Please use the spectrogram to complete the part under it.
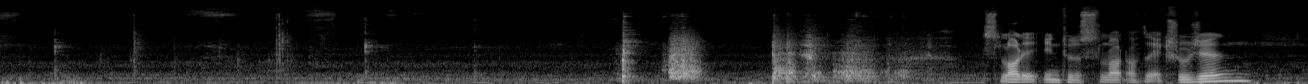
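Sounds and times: parts clattering on wooden table: 7.7s - 9.1s.

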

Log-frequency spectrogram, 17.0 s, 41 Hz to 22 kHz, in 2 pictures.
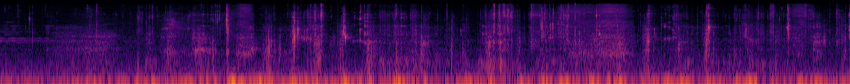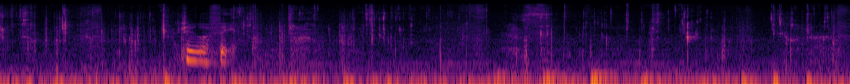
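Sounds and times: chewing: 0.0s - 17.0s
shells cracking and crunching: 0.2s - 13.0s.

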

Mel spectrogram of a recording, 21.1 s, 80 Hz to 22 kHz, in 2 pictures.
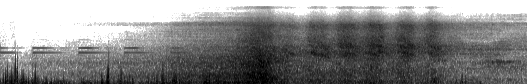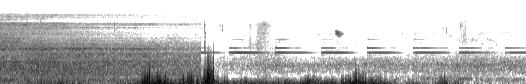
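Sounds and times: train passing at speed: 0.0s - 16.2s
train wheels clattering: 2.5s - 10.0s.

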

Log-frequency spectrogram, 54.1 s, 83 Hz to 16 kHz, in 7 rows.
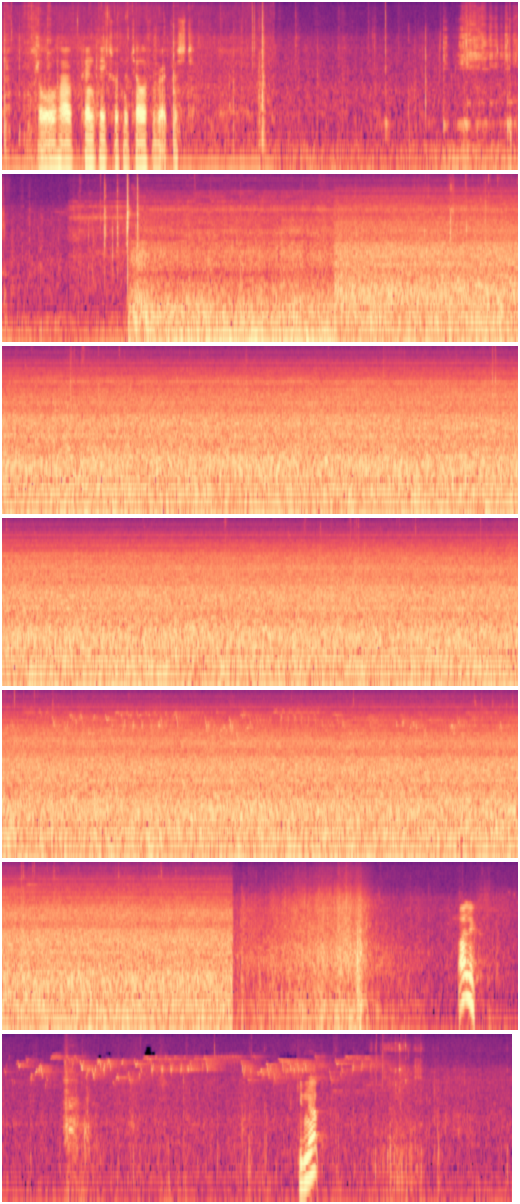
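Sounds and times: gas stove burner hissing: 8.6s - 42.2s.

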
